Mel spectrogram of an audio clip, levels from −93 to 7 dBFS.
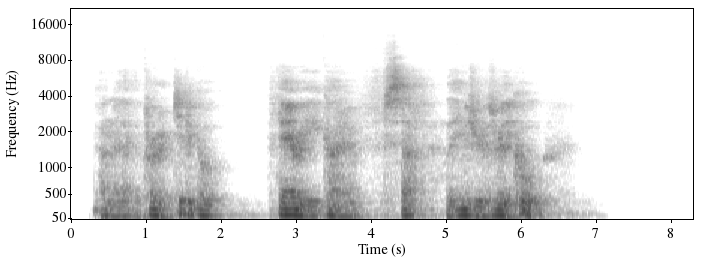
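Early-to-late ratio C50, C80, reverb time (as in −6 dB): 2.0 dB, 6.5 dB, 0.60 s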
